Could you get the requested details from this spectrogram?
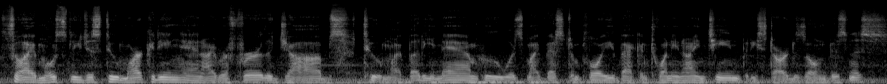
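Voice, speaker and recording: A man speaks with a very deep, low pitch and fairly even intonation. Audible echo fills the room. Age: 70s. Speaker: window cleaning business owner. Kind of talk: casual monologue. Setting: outdoors in backyard. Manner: halting, many fillers.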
